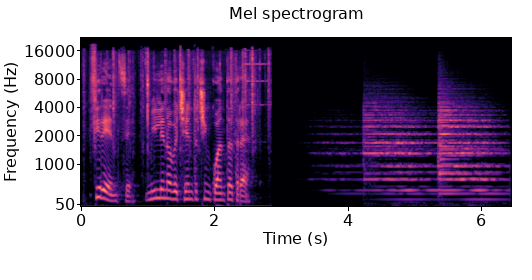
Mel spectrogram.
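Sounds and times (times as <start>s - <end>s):
speech: 0.2s - 2.7s
church bells tolling for a death: 3.6s - 6.4s.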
